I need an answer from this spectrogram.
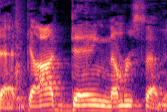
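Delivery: ordinary talk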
